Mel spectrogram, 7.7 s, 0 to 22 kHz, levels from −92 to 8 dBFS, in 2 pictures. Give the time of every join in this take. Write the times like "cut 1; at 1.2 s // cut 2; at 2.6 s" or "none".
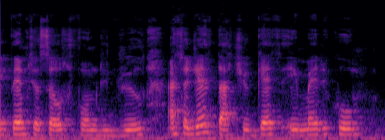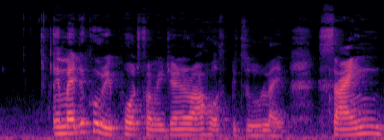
none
